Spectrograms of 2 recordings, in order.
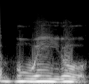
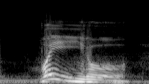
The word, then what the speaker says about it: bueiro: palavra aqui, ó, né, na verdade não é bueiro que se pronuncia, é bueiro. Então ela tem um tritongo, ela faz isso aqui, ó, bui, né, tracinho, ro, opa, aqui, ó, tá vendo?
